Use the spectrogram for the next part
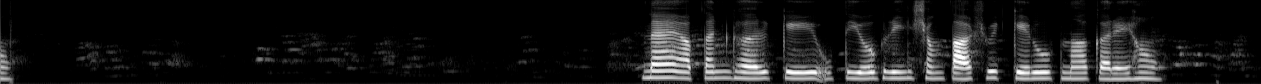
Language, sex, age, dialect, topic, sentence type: Chhattisgarhi, female, 56-60, Central, banking, statement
